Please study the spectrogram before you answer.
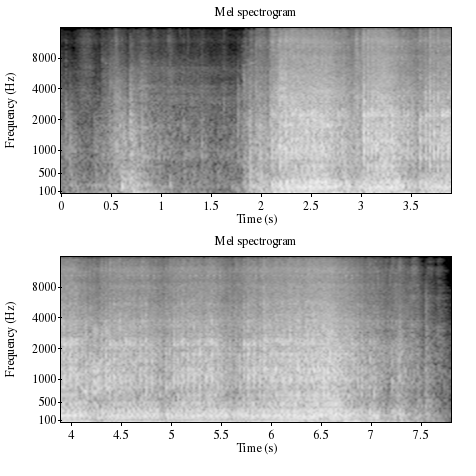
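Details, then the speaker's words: Vintage British motorcycle, cold start after sitting two days; it has no choke, so the carburetor is tickled heavily with fuel and ignition on. It kick-starts on the first or second kick and settles into a steady idle with a crisp exhaust beat. "Sounds good. Started on the first or second kick."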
